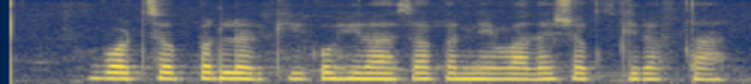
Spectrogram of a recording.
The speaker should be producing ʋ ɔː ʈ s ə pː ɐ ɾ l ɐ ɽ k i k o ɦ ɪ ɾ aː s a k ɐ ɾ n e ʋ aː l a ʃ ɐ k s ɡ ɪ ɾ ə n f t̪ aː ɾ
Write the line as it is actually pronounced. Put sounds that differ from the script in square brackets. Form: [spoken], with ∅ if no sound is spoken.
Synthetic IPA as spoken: ʋ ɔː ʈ s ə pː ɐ ɾ l ɐ ɽ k i k o ɦ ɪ ɾ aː s a k ɐ ɾ n e ʋ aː l a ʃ ɐ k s ɡ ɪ ɾ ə [∅] f t̪ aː ɾ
